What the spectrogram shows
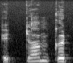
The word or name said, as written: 7itdAmk1t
